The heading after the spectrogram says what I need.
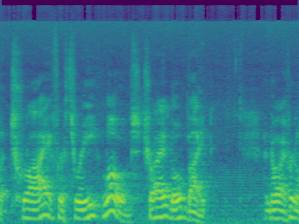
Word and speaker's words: trilobite: why we call it Tri for three loes trilobite I know I've heard a lot of people say trilobit but the proper pronunciation is trilobite this is a completed number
